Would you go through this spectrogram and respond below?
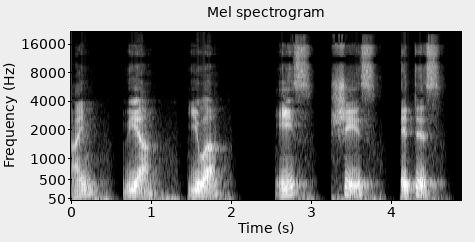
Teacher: தாய்மொழி ஆங்கிலமாக கொண்டவர்கள் ஆங்கிலோ இந்தியன்ஸ்ல்லாம் இவங்க வந்து விஆர் என்று சொல்ல மாட்டார் வியா அப்படின்னு சொல்லுவாங்க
